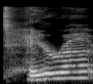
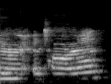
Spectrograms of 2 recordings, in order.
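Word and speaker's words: Taryn: Him and Tara, or however you pronounce her name. Taran.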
